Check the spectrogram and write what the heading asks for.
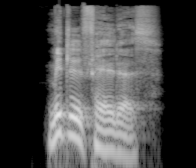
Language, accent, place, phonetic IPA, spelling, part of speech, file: German, Germany, Berlin, [ˈmɪtl̩ˌfɛldəs], Mittelfeldes, noun, De-Mittelfeldes.ogg
- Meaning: genitive singular of Mittelfeld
